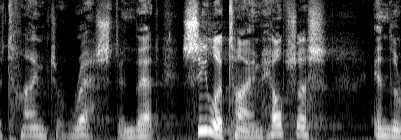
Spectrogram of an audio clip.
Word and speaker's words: Selah: As you read this Psalm 62, you notice that verses 4 and 8 end with a word that is pronounced Selah, S-E-L-A-H.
